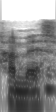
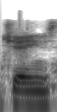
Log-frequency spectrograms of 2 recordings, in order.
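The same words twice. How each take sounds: First: The name is said with Spanish sounds. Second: The name is said with English sounds. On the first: The speaker calls it right. "the Spanish element" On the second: The speaker calls it wrong. "Anglophile pronunciations"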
